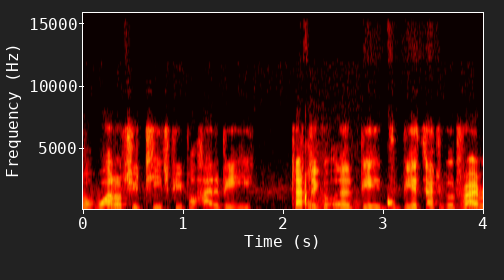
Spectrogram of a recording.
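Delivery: ordinary delivery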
